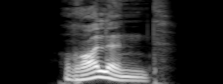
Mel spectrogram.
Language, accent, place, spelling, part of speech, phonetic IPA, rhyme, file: German, Germany, Berlin, rollend, verb, [ˈʁɔlənt], -ɔlənt, De-rollend.ogg
- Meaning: present participle of rollen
